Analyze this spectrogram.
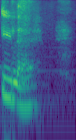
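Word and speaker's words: Ile (إله): Poi Dio in arabo si pronuncia Ile. Da qui già avete lo, il primo spunto. Per dire Dio in senso generico in arabo si dice Ile, mentre Allah è il nome personale della divinità del Corano.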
